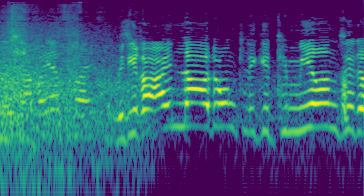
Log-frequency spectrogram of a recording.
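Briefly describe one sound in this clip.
A woman reads out loudly nearby.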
